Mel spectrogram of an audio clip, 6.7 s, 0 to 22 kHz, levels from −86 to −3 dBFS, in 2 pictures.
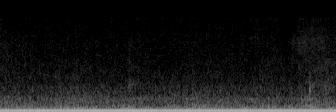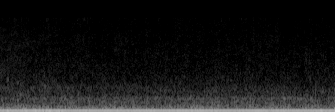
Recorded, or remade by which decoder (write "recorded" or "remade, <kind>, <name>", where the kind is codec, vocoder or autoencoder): remade, codec, HILCodec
